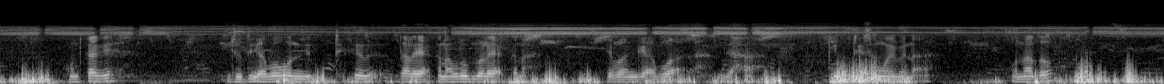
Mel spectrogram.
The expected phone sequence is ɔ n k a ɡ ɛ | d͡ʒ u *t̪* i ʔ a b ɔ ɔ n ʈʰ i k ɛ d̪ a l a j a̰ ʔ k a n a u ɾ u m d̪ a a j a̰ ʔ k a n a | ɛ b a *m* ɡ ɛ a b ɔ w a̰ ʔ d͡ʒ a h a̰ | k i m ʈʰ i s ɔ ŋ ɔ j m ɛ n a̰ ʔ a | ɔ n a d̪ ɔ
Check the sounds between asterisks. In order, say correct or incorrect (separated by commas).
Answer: incorrect, incorrect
